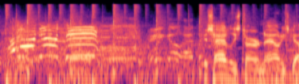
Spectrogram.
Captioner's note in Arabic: خرير العجل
